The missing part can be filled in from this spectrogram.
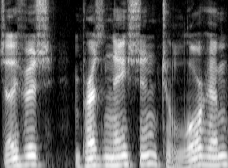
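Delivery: ordinary delivery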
